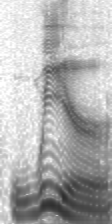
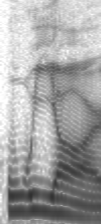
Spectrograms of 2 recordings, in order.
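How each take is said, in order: First: The two words merge into one syllable. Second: Two full words are said separately.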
